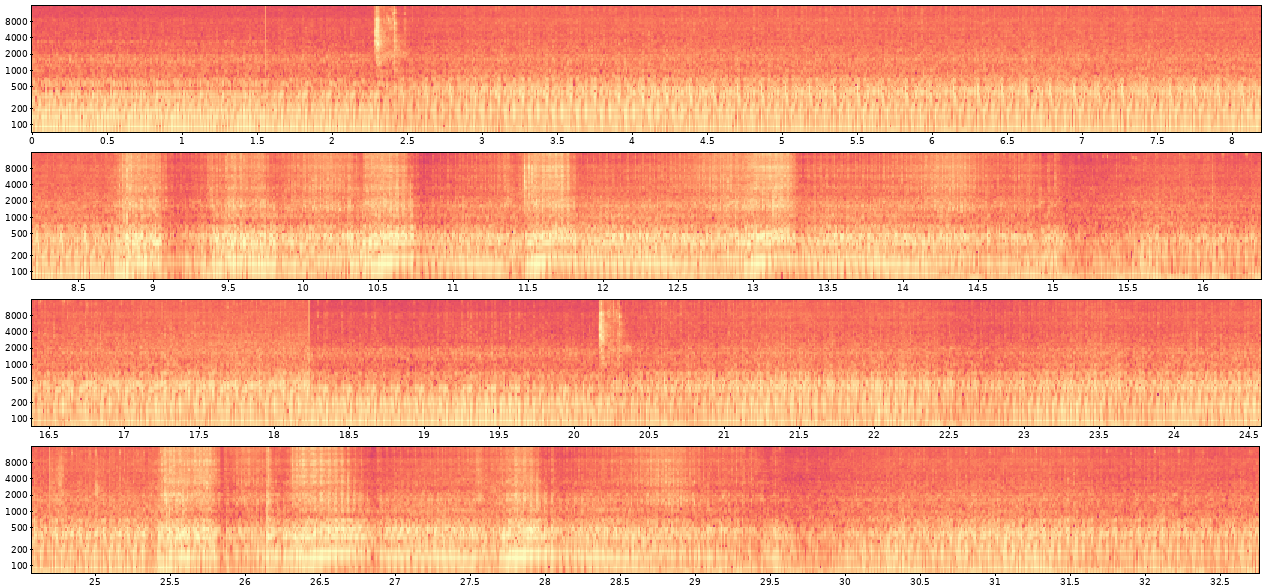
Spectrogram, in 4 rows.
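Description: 2024 Ford Mustang Dark Horse's 5.0-litre V8 idling through its quad-tip exhaust, heard from right behind the car. Twice it is blipped in a run of quick revs that rise and fall, first about nine seconds in for some six seconds, then again near the end.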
